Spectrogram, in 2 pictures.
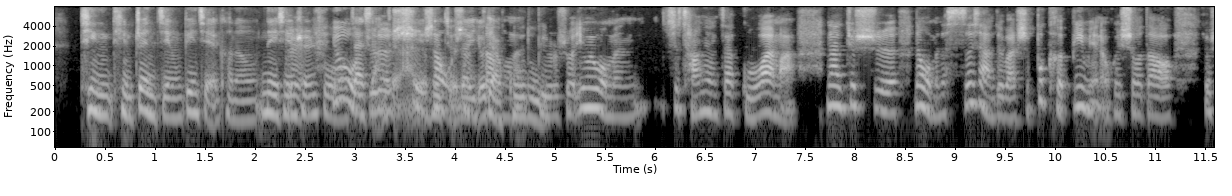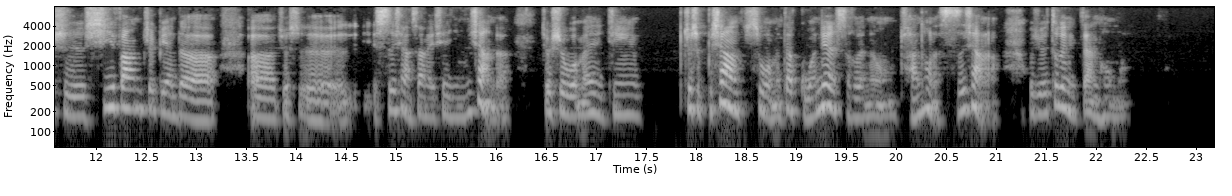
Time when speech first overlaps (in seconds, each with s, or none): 2.3 s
